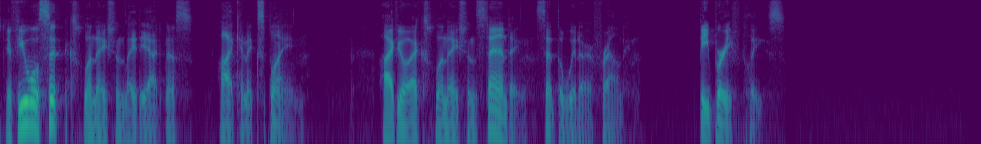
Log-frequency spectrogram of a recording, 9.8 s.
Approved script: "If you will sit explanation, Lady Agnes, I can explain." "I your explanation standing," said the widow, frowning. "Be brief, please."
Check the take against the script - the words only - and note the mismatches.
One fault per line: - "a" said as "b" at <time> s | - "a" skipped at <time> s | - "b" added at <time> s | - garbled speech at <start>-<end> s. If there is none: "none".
none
